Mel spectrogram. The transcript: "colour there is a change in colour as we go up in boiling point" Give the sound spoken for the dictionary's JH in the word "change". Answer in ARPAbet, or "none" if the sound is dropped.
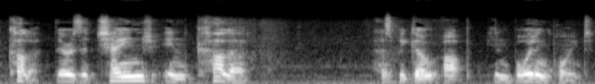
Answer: JH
